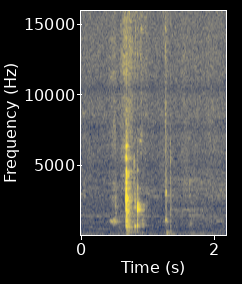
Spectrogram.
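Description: A few faint, short clicks from fingers handling the thread and small metal parts at the bobbin-winder tension guide of a sewing machine. The sharpest comes about two-thirds of a second in, with a lighter one shortly after a second.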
